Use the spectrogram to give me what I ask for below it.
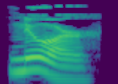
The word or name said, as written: newer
